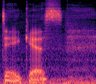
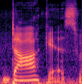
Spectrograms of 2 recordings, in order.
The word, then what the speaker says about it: Dacus: I recently discovered that her name is pronounced Dacus and not Dacus, which is what I thought it was.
